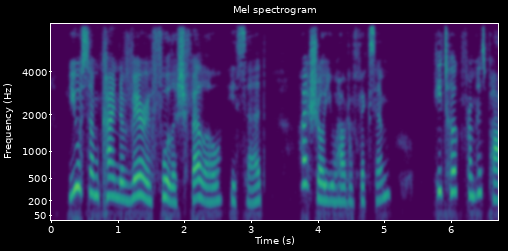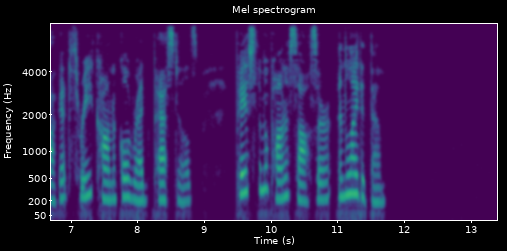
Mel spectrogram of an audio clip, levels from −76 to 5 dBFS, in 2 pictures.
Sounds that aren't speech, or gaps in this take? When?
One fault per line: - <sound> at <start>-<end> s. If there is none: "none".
none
